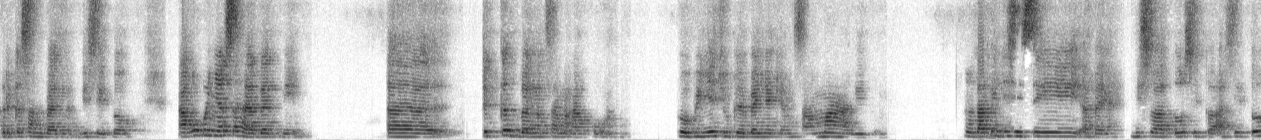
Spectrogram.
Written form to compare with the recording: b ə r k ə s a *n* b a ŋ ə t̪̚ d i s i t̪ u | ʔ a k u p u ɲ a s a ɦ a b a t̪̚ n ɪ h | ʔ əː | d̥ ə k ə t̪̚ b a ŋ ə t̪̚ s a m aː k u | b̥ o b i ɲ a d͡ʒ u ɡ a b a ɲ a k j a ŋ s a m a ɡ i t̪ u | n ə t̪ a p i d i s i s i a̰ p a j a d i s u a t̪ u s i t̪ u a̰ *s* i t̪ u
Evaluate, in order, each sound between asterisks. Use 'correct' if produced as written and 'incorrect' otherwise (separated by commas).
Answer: correct, correct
